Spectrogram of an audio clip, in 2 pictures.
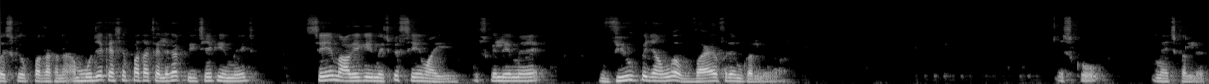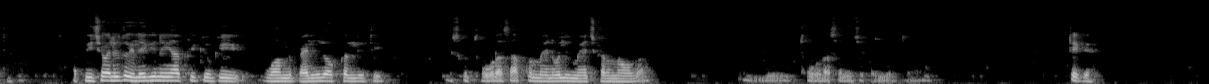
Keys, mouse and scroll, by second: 1.0-1.6 scroll up 1, 1.6-4.2 drag, 8.8 Num_Lock, 8.8 Scroll_Lock, 8.8 click, 9.9-11.9 drag, 14.0-15.3 scroll up 1, 16.2 click, 16.9-17.6 scroll down 1, 17.7-19.7 drag, 21.1-22.6 drag.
